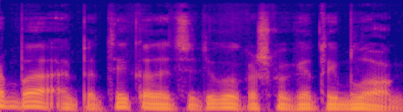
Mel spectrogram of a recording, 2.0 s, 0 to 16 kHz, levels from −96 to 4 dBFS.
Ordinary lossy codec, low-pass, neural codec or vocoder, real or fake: MP3, 96 kbps; 14.4 kHz; vocoder, 44.1 kHz, 128 mel bands every 512 samples, BigVGAN v2; fake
